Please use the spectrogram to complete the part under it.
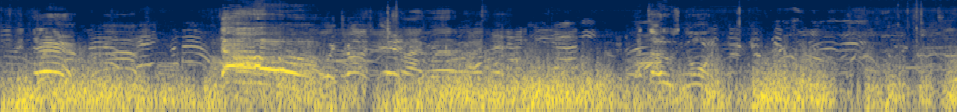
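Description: Children shout excitedly across an open field.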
